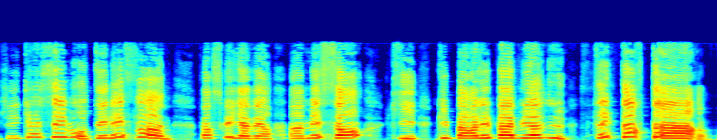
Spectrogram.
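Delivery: put-on high wailing little kid; crying child. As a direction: sob to daddy like a small child.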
